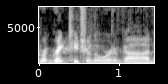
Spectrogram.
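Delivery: plain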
